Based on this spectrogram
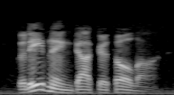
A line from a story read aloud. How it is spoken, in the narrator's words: saying firmly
